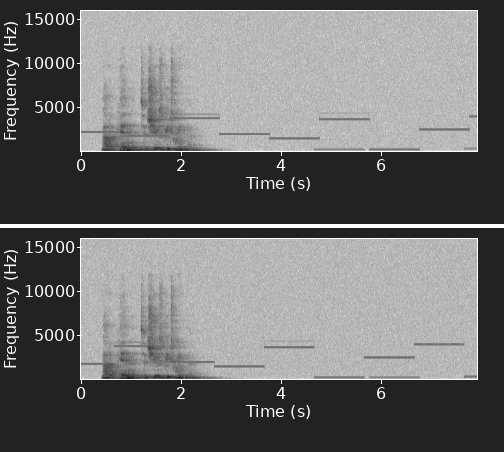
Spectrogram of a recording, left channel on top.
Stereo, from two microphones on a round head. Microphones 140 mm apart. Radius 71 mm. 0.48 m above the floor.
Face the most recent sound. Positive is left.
turn(degrees=5)  # may be behind; listen again after turning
